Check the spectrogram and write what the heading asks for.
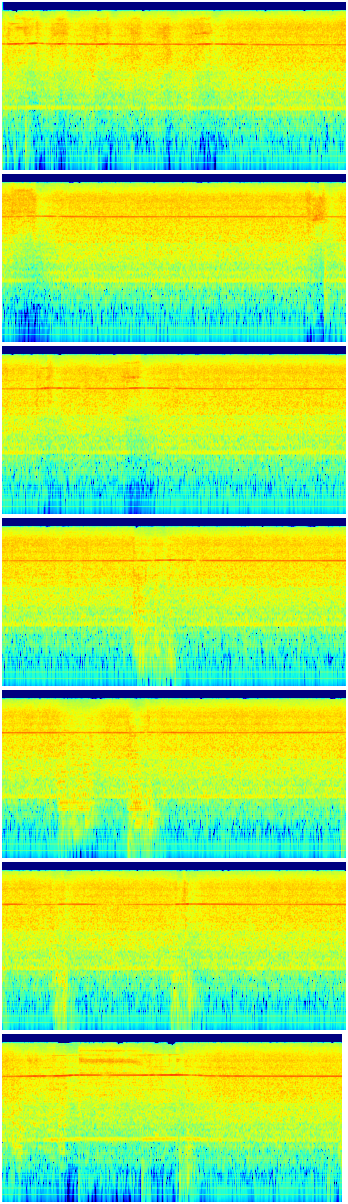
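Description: Hoover bagless cyclonic vacuum cleaner running steadily with its air intake being clogged and partly freed, so its suction swings between high and lower. Its motor whine rises slightly in pitch a few seconds before the end, and a few short soft knocks come in the second half.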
